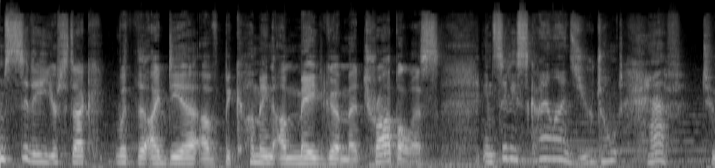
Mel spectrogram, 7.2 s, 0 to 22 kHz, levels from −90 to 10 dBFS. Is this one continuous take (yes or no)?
yes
